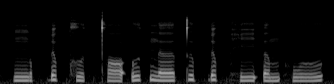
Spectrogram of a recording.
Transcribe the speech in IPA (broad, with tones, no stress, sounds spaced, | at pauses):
ŋ ə˨˩ p̚ ɗ ə˦˥ p̚ x u˨˩ t̚ t̪ʰ ɔ˨˩ ʔ u˦˥ t̚ n əː˧ t̪ ɨ˦˥ p̚ ɗ ə˦˥ p̚ h i˨˦ ʔ ə˨˦ m h w u˨˦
